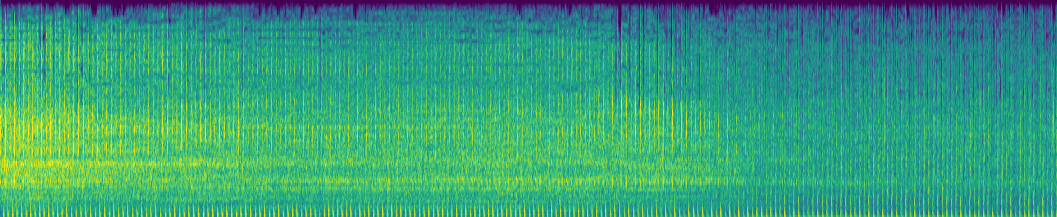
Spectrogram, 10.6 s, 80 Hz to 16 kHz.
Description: hi i have a ktm 250 sxf 2006 and i noticed there is a cliking noise but i dont know what it is.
